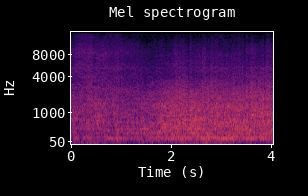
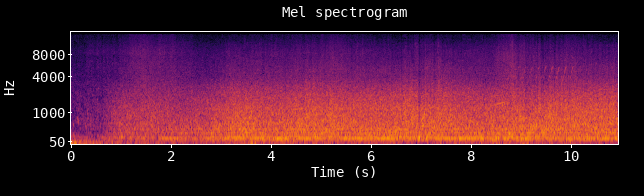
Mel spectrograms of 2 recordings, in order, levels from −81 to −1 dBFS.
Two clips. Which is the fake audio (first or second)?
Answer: first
